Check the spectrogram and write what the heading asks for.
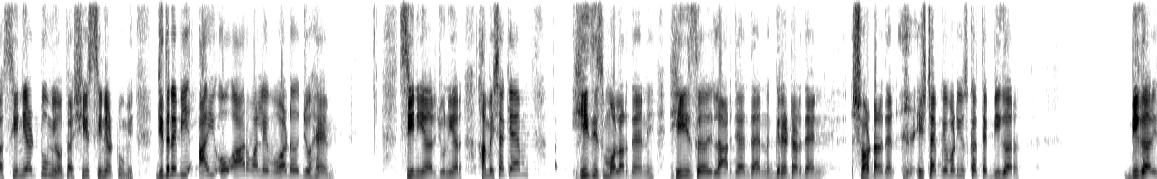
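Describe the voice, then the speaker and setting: A male teacher giving a casual, conversational grammar lesson. He keeps asking rhetorical questions and slows down to spell out each example. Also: high voice, a bit bright, clear, resonant tone, no echo, studio quality. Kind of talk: casual classroom explanation.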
